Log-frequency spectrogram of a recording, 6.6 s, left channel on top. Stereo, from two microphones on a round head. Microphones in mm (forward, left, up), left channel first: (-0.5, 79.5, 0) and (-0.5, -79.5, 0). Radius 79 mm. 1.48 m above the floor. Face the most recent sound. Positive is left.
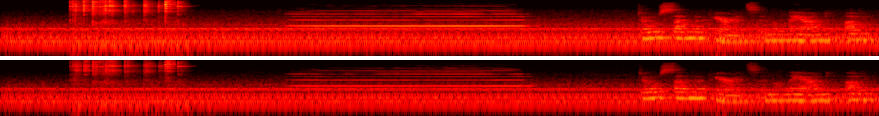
turn(degrees=70)  # may be behind; listen again after turning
